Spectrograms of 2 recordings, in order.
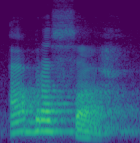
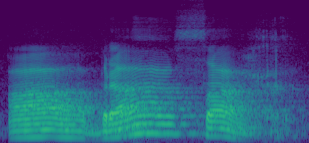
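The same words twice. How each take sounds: First: Said in the usual way. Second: Abraçar drawn out syllable by syllable, last syllable stressed; split into syllables. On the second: Shown as a demonstration. Teacher slowly splitting Abraçar into syllables for the class. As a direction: spell out a-bra-ÇAR slowly, landing on the end. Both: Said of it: "Novamente a tonicidade na última sílaba".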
